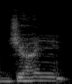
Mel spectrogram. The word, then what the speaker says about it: Gila: I watched the Giant Gila or Gia Monster. That Gia is how they say it. I've always said Gila myself.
